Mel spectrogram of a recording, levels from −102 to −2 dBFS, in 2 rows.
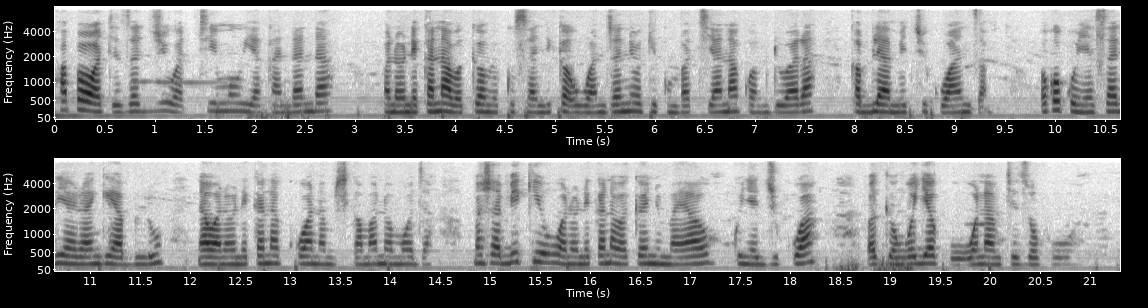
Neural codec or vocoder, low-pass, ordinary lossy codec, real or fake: none; 7.2 kHz; AAC, 48 kbps; real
